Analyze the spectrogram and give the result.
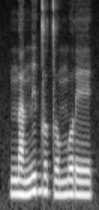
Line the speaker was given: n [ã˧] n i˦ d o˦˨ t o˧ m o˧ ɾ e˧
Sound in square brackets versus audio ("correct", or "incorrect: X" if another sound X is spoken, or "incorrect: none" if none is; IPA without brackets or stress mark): incorrect: a˧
